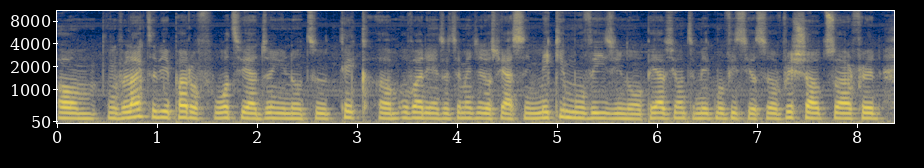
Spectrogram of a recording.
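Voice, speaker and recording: A man hosting his own review show, talking in a rambling, opinionated way full of fillers. His voice sits fairly high for a man. He speaks bluntly and circles back on his points. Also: little pitch movement, fast talker, hardly any pauses, mellow. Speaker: host and series reviewer.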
